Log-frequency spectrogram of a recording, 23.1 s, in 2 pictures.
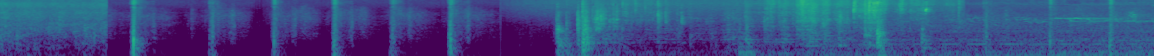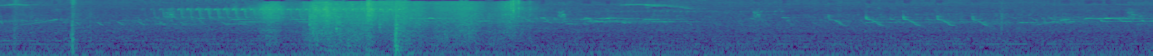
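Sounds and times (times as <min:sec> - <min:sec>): faint bird chirping: 0:09.4 - 0:23.0.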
